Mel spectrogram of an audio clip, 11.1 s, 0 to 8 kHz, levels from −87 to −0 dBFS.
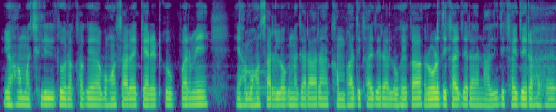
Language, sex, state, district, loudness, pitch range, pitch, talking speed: Hindi, male, Uttarakhand, Uttarkashi, -19 LUFS, 125-130 Hz, 130 Hz, 195 wpm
